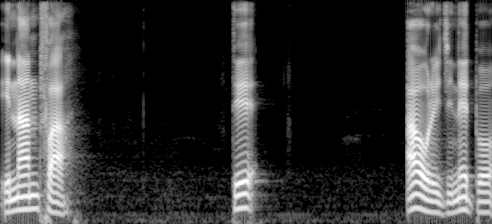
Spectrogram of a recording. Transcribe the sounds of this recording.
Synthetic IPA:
ḭ˨na˦nfa˨ | te˦ | a˦o˨ɾi˨d͡ʒi˨ne˦t̚bo˦

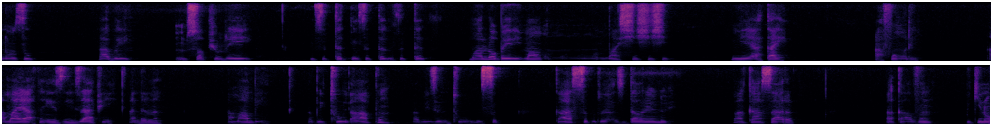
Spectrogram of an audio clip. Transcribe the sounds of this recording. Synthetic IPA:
i˨no˨˦zu˦k̚ | a˨bi˦ | n̩˦so˦pʲu˨ɾe˦ | n̩˦˨sɨ˨tɨ˦kn̩˨sɨ˧tɨ˦kn̩˨sɨ˦tɨ˦k̚ | mʷa˦lo˦k̚be˧˦ɾi˨˦ma˦wo˨nŋu˨nwwu˨n˦mʷa˦ʃi˦ʃi˦ʃi˦ | mʲe˦ja˨ta˦i˨ | a˨fo˦ŋ˨ɾi˨ | a̰˨ma˦ja˨ka˨nje˨zi˨i˨za˦pʲi˦a̰˨n˦da˨na˨n | a˨ma˦bi˨ | a˨bi˨tʰo˦a˨a˦pu˦ma˨bi˨˦zɨ˦n̩˨tʰo˨n̩˨sɨ˨k̚ | ka˨a˦sɨ˨kɾɨ˨ka˨zɨ˨da˦ɾe˦no˨i˨˦ | ma˦ka˦n̩˦sa˨ɾə˨k̚ | a˨ka˨vu˦n | bɨ˨kʲi˦no˦

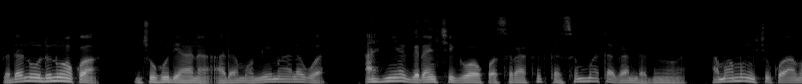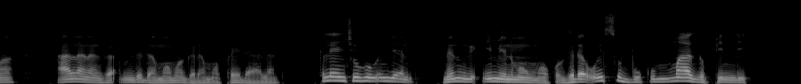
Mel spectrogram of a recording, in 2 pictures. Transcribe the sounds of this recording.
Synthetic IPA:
ɡə˨da˦nu˦du˦n˦a˦kʷa˨ | n˨t͡ʃu˦ɦu˦di˨ja˦na̰˨ʔa̰˨da˨ma˨mi˦ma˦la˦ɡwa˨ | a˨ɦi˦a˦ɡə˨da˦n˦t͡ʃi˦ɡi˨˦wa˦˨kʷa˨si˨ɾa˨kə˦kta˨si˦mːa˦ta˨ɡa˦nda˨du˦n˦a˦ŋa̰˨ | a˨mːa˦mu˦ŋt͡ʃi˨kʷa˨a˨ma˦ | a˦la˦na˨ŋ˨ɡa˨ʔu˦mdi˦da˨ma˦ma˦ɡə˨da˨ma̰˨pa˦i˦da̰˨la̰˦n | kə˦la˦n˦t͡ʃu˦ɦu˦nd͡ʒa˨nː | a˦ni˦ɡi˨ʔi˦mi˨n˦mu˦ŋ˨ma˨kʷa˨ɡə˨da˨wʔu˦su˦bu˨ku˦ma˦ɡi˨pi˦n˦di˦

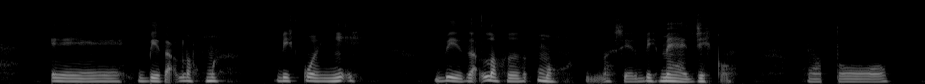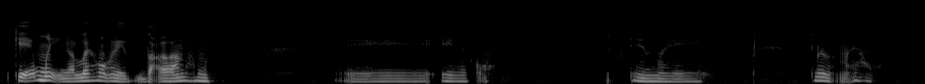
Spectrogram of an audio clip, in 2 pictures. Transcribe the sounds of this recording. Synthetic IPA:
e˧˨ | bi˧d̪a̰˧˨ʔlo˧hmə̃˧ | bi˧kʷe˧˨ɲĩ˦ʔ | bi˧˨d͡za̰˧ʔlo˧hɨ˧mõ˨nã˧ʃje˧˨ɾbi˧mɛ̃ː˧˨d͡ʒi˧kõ̰˧˨ʔ | hõ˨t̪u˧˨ | kje˦mĩ˧˨ɡa˨lə˦ɦõ˧ʔe˧d̪a̰˧˨ʔaː˧˦nã˦mɨ̃˧ | e˨ | e˧ɡa˧kõ̰˧˨ʔ | e˧nẽ˧˨ | lɨ˦˨nã̰˨ʔnã̰˧ʔhõ˧˨

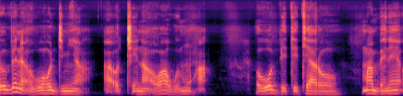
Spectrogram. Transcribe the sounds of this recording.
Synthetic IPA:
o˦bɛ˦nɛ̰̃˨ʔo˨wo˦ho˦di˦˨mĩ˦ã˨ | a̰˨ʔo̰˨tʰe˨nã˨ʔo̰˨wa˦˨we˨˦mũ˨ɦã̰˨ | o˨wo˦be˨te˦ti˦a˦ɾo˦ | mã˦bɛ˨nɛ̃˦

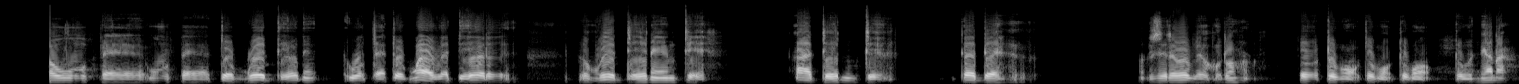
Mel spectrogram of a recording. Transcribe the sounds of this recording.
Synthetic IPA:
a˨wo˦pɛ˨wo˨pɛ˨to˨ŋ˨we˦˨de˨˦nɪ˦ | wo˦pɛ˨to˨ŋ˦wa˦˨vɛ˨de˨˦ɾe˨ | to̰˨ŋ˨we˦˨deː˨˦nɪ˦n̩˦te˨ | a˦de˨˦n˦te˨ | kɛ˦dɛ˨ | zɪ˨ɾe˦βɛ˦be˨hʊ˨nʊ˦ | to˨tʊ˨m̰˨tʊ˨m̰˨to˨mo̰˨ | to˨mu˨ɲa˦na˨

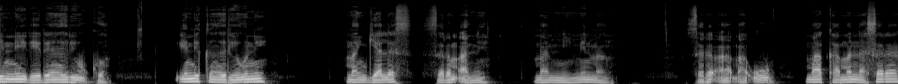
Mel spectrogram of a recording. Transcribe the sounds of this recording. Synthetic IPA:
i˦nːi˦˨de˨də˦nɾi˦wko˨ | i˦ni˦kə˨n˨ɾi˨wni˦ | ma˨ŋɡʲa˨lə˦sːə˨ɾə˦mʔa˨mi˦ | ma˨mi˨mi˦nma˨n | sə˨ɾə˦ma̰˨ma̰˨ʔu˦ | ma˦ka˨ma˦nːa˨sa˦ɾa˦

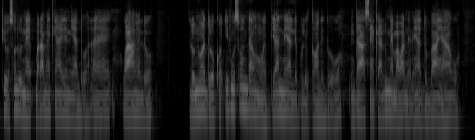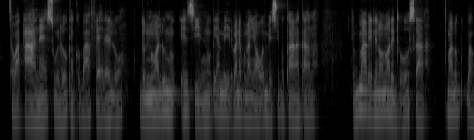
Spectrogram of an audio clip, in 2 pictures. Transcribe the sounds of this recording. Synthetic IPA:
pi˦o˨sɔ̃˦lo˦nɛ˨k͡pa˧ɾa˨mɛ˦kɛ̃˦a˦je˦nĩ˨a˨do˨a̰˨nɛ˦wa˦mɛ˧lo˨˦ | lo˨˦nu˦a˦do˨˦kɔ˨ʔi˦vũ˦sɔ̃˦n̩˦da˦mu˨ɛ˨pi˦a˦nɛ˦a˨le˨bu˨le˨tɔ̃˨˦a˨de˨do˨wo˦n̩˦da˦˨si˦ɛ̃˨kɛ̃˦a˨lu˦nɛ˨˦ma˨wa˨˦nɛ˨nɛ˨˦a˨do˨ba˦˨jã˨˦bo˧ | sa˨wa˨ʔa˨nɛ˨˦su˨e˨lo˨˦o˦kɛ̃˨kɔ˨ba˨˦fɛ˨ɾɛ˨˦lo˦lo˨nu˦a˨lu˦nu˧˦e˦zi˨nũ˦ʔe˦a˦mɛ˦jɾḛ˨ba˦nɛ˨bu˨na˨˦jɔ̃˨wɛ˨˦be˨si˦bu˨ka˨˦na˨ka˦na˨ | ɛ˨bi˦m˦a˦be˨le˦nɔ̃˦nũ˦a˦de˨do˨wo˦sa˨˦ | ta˦ma˦lo˦˨ɡ͡ba̰˨

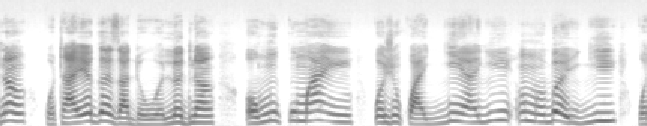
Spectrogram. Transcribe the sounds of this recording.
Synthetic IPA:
na˦kʷo˨ta˧je˦ɡe˦˨za˧do˨wo˨lo˧dna˧ | o˨mu˦ku˦ma˦ji˧ | kʷo˧ʒi˧kʷa˨ɡʲi˦ja˧ɡʲi˦n̩˦mi˧bo˦i˨ɡʲi˦kʷo˨

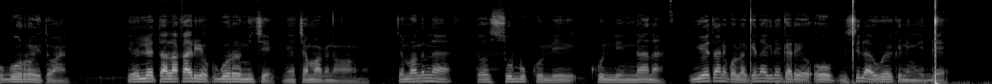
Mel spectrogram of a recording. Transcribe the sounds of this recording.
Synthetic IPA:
ku˦ɡo˦ɾo˦i˨tɔ˨a˨n | je˦le˦ta˨la˦ka˦ɾi˦ɔ˨ku˦ɡo˦ɾo˦ni˦t͡ʃe˨ni˨a˨t͡ʃa˦ma˦kɪ˨na˨wa˨ŋ˨na˨ | t͡ʃa˦ma˦kna˦ | tɔ˨su˦bu˦ku˨ku˨li˨ŋɡa˦na˨i˦jo˦ta˦nɪ˦kɔ˨la˨k̬ɪ˦na˦kɪ˦n˦ka˨ɾe˨ʔo˦pi˨si˦la˨we˦ki˨nɪ˨ŋɪ˨dɛ˦˨

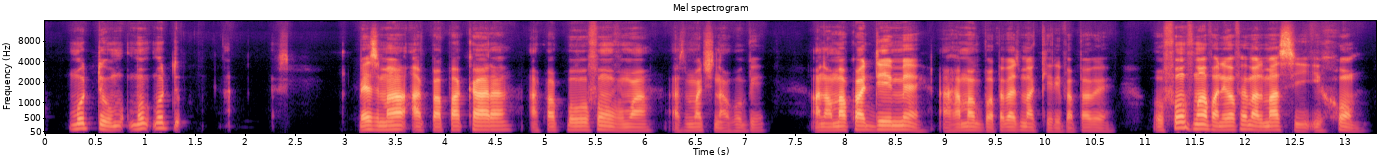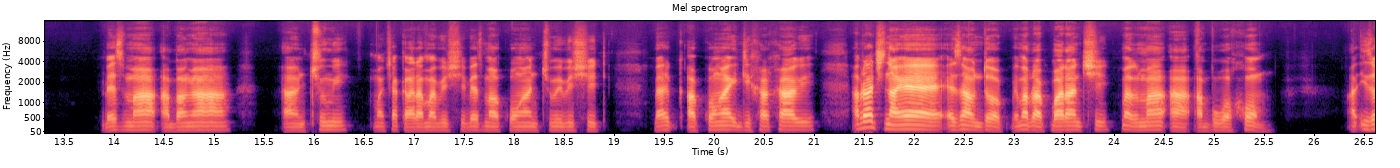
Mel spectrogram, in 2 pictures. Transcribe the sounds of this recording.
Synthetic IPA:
mo˦to˨˦t | bɛ˦zi˨ma˦ʔa̰˨k͡pa˨pa˦ka˦ɾa˦a̰˨ka˦k͡po˦o˦fo˦˨vu˨ma˦ | a̰˨zi˨˦a˦t͡ʃi˨na˨ɦo˦bi˦ | a̰˨na˨ma˦kʷa˦de˦me˦a̰˨ɦa˨ma˦bu˨a˨pa˦be˦zi˦m˦a˦˨ke˨ɾi˨va˨pa˦bɛ˦ | o˨fo˦m˦˨vu˨ma˦˨va˨ni˨va˦pa˨zi˦m˦a˦si˨ʔḭ˨ho˦˨m | be˦s̬ma˦a˨ba˨ŋa˦˨ | n̩˨t͡ʃu˦mi˦ | ma˦t͡ʃa˦ka˨ɾa˨ma˦bi˦ʃi˦bɛ˦si˦ma˦˨kʷo˦ŋa˦n̩˨˦t͡ʃu˦mi˦bi˦ʃi˦t | ba˨kʷo˦ŋa˦i˨di˨ka˦ka˦βi˦ | a̰˨ba˦t͡ʃi˦na˨hɛ˦e˨za˦˨do˦˨k̚be˦a˦bɾa˨k͡pa˦ɾa˦n̩˦t͡ʃi˦ma˦˨zma˦˨bu˨wɔ˨ho˦m̰˨ | i˨z

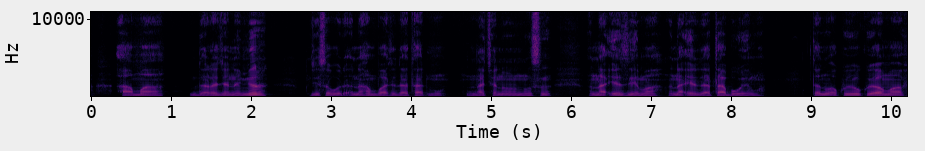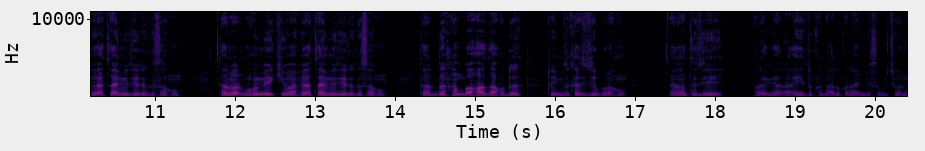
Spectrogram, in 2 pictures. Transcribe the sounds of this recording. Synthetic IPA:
a˨ma˦ | da˨ɾa˦d͡ʒa˨na˨mi˦ɾ | d͡ʒi˦sa˦bo˨da̰˨na˦ɦa˦mba˨t̬i˦da˨ta˦du˨mu˨ | na˦t͡ʃa˦nu˦nu˨nu˨si˦˨ | na˦ʔe˦ze˨ma˦˨na˦ʔe˦da˨ta˦ba˨we˨ma˨ | ta˦nu˦a˨ku˦hu˦ku˦ja˦˨˦ma˦fi˦ja˨t͡sa˦mi˨d͡ʒi˦di˨ɡi˨s̬a˨u˨ | ta˦nu˦a˨u˨mu˨u˦me˨ki˦ma˦fi˦ja˨t͡sa˦mi˦˨d͡ʒi˦di˨ɡə˨s̬a˨ɦu˨ | ta˦nu˦du˦kha˦mba˦ɦʷa˨za˨ɦu˦di˦ | tmi˨ɾka˦di˨d͡ʒi˦bu˨ɾa˨ɦu˨ | d͡ʒa˨na˦ŋ˦ti˨d͡ʒi˦ | ɾa˦bi˨ja˨ɾa˨ji˦d͡ʒi˨ku˦n˦a˦du˨ku˦na˨mi˨si˦bu˨t͡ʃi˦na˦

